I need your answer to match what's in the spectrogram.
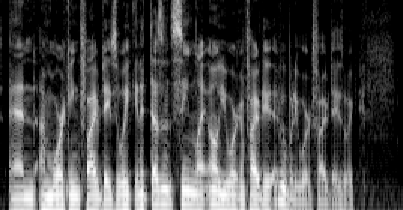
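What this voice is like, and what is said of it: Strained, tired voice. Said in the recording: “hear it in my voice. My voice is getting, I'm really straining my voice”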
